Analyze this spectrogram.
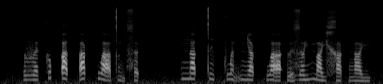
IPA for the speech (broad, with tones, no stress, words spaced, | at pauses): vɛ˨˩kə˦˥p̚ʔa˨˩t̚ ʔa˦˥k̚hwa̰ː˧˨ t̪ə̰˧˨nsə˨˩t̚ | na˦˥t̚ t̪i˨˩p̚kwə̰˧˨nɲa˨˩k̚ hwa̰ː˧˨ʔɨ̰˧˨zə˨˦j ma˨˩j xa˨˩k̚ŋa˨˩j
